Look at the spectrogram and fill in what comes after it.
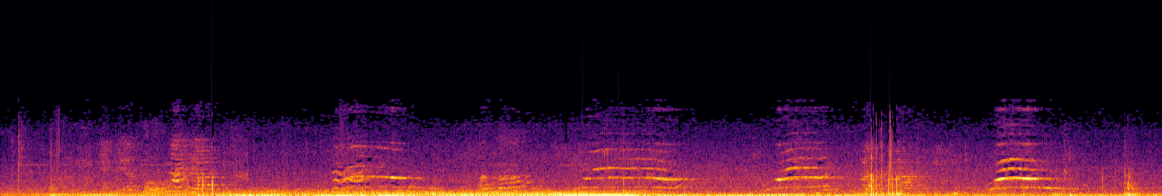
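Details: Cats meowing: a run of short, high meows repeated at irregular intervals over a constant low rumble, with occasional sharp clicks.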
